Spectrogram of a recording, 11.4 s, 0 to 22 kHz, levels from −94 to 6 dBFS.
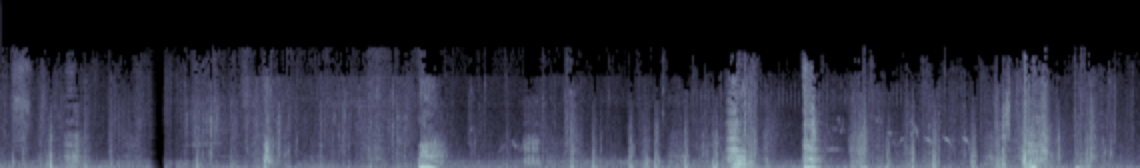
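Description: At 1.49 s the audio stalls until 1.65 s. The last sound is stretched into a fading buzz that sinks into about 50 ms of silence, and then the audio resumes exactly where it left off. This is a call audio freeze, likely caused by packets held up in transit while the jitter buffer ran dry. What sets it apart from packet loss is that nothing is missing. Roughly 134 ms is inserted, and the playback delay grows by that amount.

Right after it come two short concealed packet losses, at 1.71 to 1.75 s and 1.87 to 1.91 s. In each, about 20 ms of real audio never arrived in time and was replaced by a continuation of the preceding sound. Each is heard as a brief smear or wobble before the audio blends back in. Unlike the freeze, these remove audio instead of pausing it, and they are far too short to produce an audible fade.

From 2.2 s to 6.89 s there is a call bitrate drop. The encoder was pushed from 128 kbps down to 19 kbps and stayed at that floor for about 4.6 s. 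The sound turns coarse and watery from the coarser coding, and muffled because the top frequencies are cut away. It is a sustained change in tone, not a gap or glitch, and it clears once the rate recovers.

Finally, from 7.69 to 8.69 s, a jitter buffer speed-up plays the audio about 4% fast. Small pitch-period slices adding up to a few hundredths of a second were trimmed to shrink an oversized buffer. The pitch stays the same, which distinguishes it from a sample-rate error, and the speed-up stays just under the point where it would start to sound hurried.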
